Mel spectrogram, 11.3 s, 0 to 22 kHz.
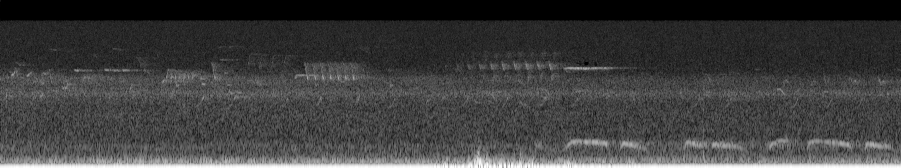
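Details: White-tailed eagle chick at a nest in Latvia, recorded by a nest webcam at 8:07 on 15 July 2018. After several seconds of low rumbling noise and a brief knock, a run of short arched squeals repeats about every 0.8 seconds.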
